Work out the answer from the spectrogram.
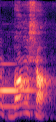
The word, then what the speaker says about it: বংশ: তো তালু স যদি থাকে তো তাহলে আমাদের উচ্চারণটা কি আসছে, আমরা দেখুন বংশ। এখানে কিন্তু উয়া ইয়া ম কিছু উচ্চারণ করলাম না, আমরা সরাসরি এখানে উচ্চারণ করলাম বং, মানে স থাকার কারণে বংশ, মানে বিন্দিটা একেবারে সরু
